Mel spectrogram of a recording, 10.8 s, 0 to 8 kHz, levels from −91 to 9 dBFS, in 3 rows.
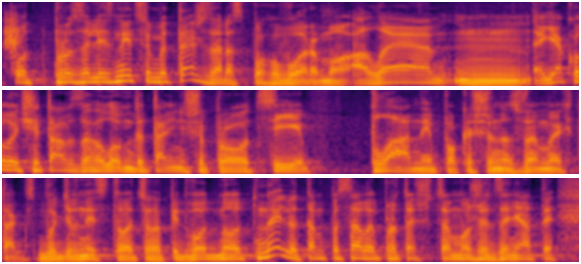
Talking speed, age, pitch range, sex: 195 wpm, 20-39, 110-145 Hz, male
